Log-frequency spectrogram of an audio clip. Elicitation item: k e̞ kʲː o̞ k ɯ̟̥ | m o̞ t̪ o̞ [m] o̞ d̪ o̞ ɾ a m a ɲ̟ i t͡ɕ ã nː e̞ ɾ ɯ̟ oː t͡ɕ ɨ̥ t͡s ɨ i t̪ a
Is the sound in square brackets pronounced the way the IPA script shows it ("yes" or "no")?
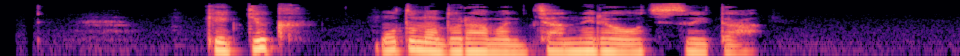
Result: no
